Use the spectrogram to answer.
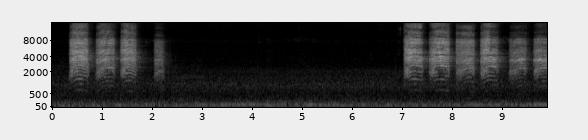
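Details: Eurasian jay making noise: four rasping screeches at the start, then about five seconds with only a low background drone, then another run of harsh, scratchy calls about twice a second.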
